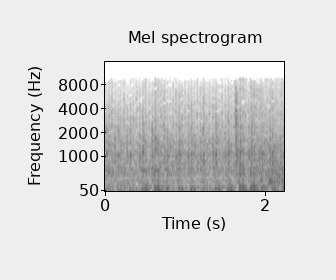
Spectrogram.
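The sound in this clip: A worn, aging farm tractor engine chugs and labors with a faint, low, uneven rumble that pulses slightly throughout, with no voices.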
